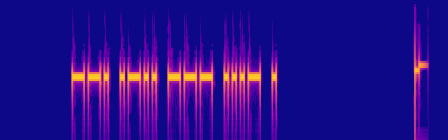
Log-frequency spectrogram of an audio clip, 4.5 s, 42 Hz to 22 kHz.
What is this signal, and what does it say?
Morse code, heard as a keyed tone, about 29 wpm, 700 Hz. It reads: GLOVE
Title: Five Letter Words - 30wpm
